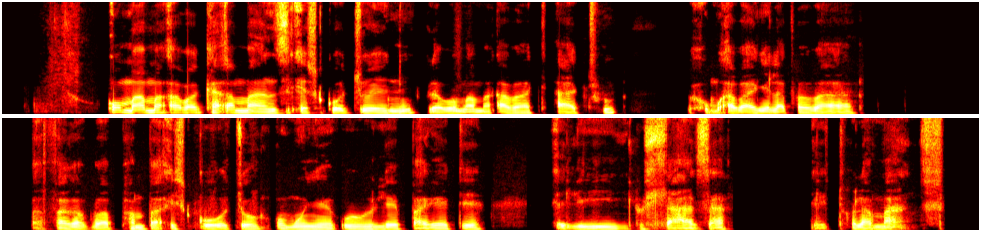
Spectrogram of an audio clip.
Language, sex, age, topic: North Ndebele, male, 25-35, health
